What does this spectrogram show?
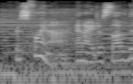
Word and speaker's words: Resphoina: But the other thing is that most people, understandably, pronounce it Responia because, like, it doesn't seem like Respoina isn't exactly natural to say, but it's Respoina, or you can just call me Res.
